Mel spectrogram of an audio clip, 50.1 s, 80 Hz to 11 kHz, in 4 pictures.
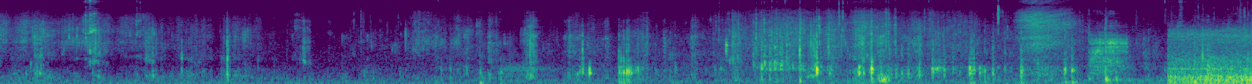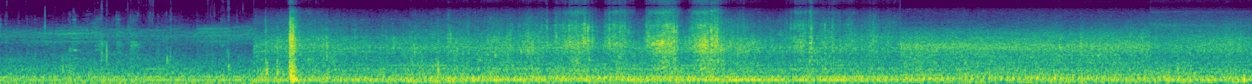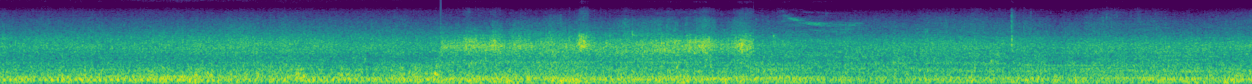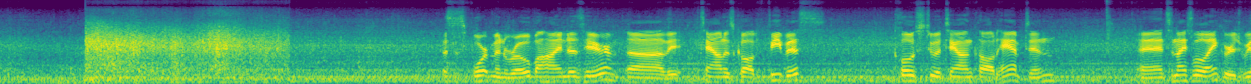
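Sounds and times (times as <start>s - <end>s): wind: 0.0s - 50.0s
boat engine running: 11.6s - 50.0s
water noise: 11.6s - 50.0s.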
